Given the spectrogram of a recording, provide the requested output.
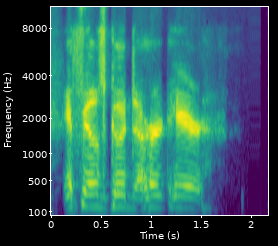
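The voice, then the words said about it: Imitates another person's voice. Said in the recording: “That's my Danny Trejo impression.”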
